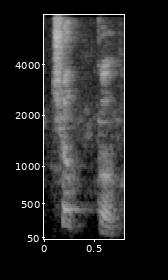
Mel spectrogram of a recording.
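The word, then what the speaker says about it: 축구: Particle আসছে, ঝনুন আমি ছুক্কু, ছুক্কু মানে ফুটবল, গিয়ক বা চিমের পরে যদি আবার গিয়ক আসে তখন তাকে সাংগিয়কের মতো উচ্চারণ করা হয়, অর্থাৎ কয়ের মতো উচ্চারণ হবে।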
